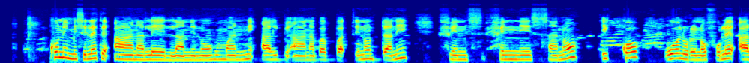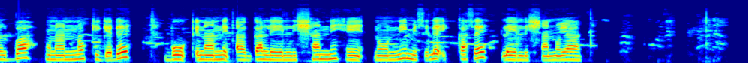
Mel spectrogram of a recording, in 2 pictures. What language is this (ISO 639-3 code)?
sid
